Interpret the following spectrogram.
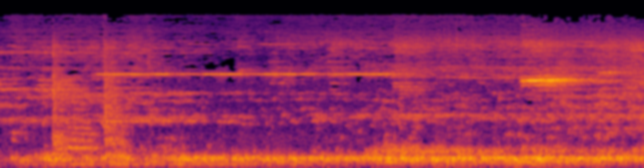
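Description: Steady low room hum, with a faint thin high tone partway through and a brief higher squeak near the end, among faint knocks of movement.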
